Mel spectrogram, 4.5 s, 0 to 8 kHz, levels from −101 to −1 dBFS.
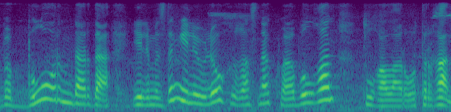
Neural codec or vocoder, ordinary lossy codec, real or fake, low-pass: none; none; real; 7.2 kHz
